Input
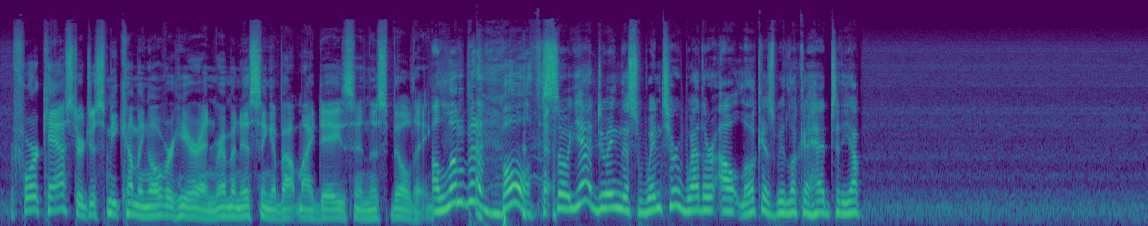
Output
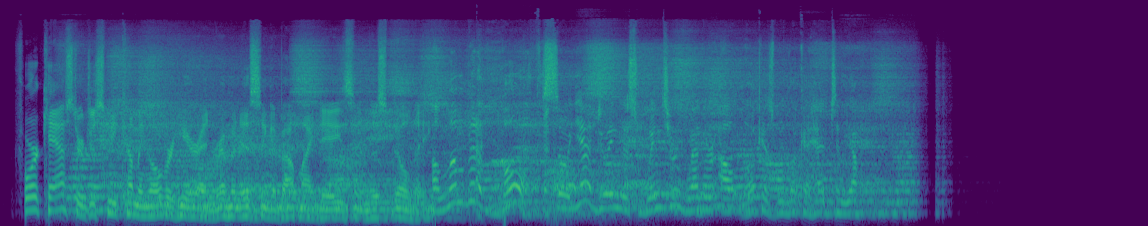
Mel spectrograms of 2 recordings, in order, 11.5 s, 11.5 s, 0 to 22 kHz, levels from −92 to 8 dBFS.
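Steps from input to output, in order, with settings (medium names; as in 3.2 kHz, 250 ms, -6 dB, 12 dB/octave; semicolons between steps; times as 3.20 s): echo that smears into a reverb 524 ms, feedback 43%, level -4 dB; gate -32 dBFS, range -40 dB; high-pass 210 Hz 6 dB/octave, from 4.35 s 960 Hz; trim +1.5 dB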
